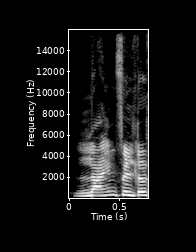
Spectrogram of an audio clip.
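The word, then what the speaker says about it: Klinefelter: लाइन printers syndrome के इस silent के को नहीं पढ़ना है क्लाइंट नहीं बोलना है लाइन फील्डर सिंड्रोम बोलते हैं इसको इसमें यह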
